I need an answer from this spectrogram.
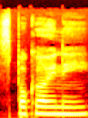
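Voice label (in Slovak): "spokojný", Slovak; prejavujúci uspokojenie, súhlas, vyrovnaný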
